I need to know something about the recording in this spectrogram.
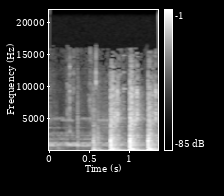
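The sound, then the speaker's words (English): A loud, heavy knocking on a door downstairs: four firm, evenly spaced thuds in quick succession, with a low booming body, alone without any voices. “Soon, there's a loud knock downstairs, and Hampton exchanges looks with the men who stand by his side.”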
